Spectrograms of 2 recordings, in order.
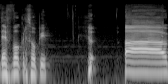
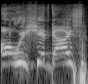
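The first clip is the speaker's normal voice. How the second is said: exaggerated fake excitement, hyped, very high pitch; 12 semitones higher than usual. Imitating how other streamers act, with fake exaggerated excitement. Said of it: "let me try to be a bit fake".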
